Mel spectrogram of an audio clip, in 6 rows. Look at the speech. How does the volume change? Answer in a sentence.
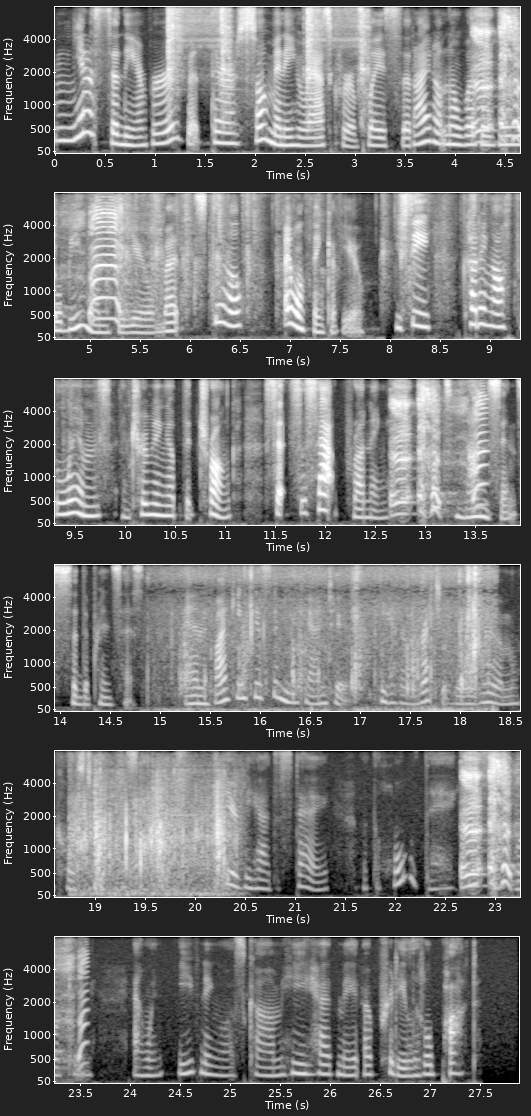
The volume of the speech goes down.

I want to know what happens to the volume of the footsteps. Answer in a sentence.
The loudness of the footsteps goes up.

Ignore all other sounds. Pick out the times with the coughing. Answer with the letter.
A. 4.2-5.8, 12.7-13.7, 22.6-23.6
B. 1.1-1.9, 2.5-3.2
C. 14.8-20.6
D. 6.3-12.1
A.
